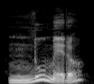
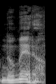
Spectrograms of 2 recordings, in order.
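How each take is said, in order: First: The stress is on the first syllable. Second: The stress is on the second syllable. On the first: The speaker calls it right. "There's an accent on the U" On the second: The speaker calls it wrong. "otherwise it would be ... which is wrong again"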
